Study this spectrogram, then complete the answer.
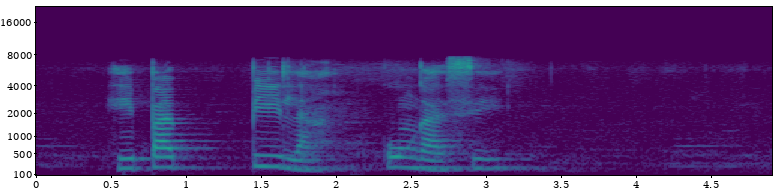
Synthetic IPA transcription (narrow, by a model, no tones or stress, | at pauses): ɦipʼa | pʼila | k̬ʼuŋɡasi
